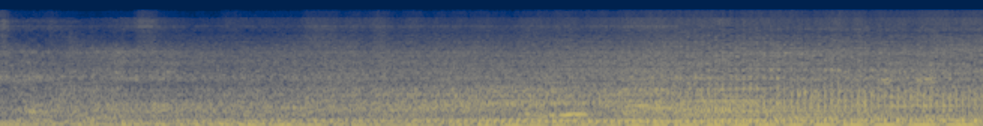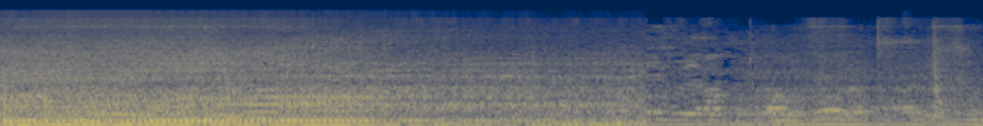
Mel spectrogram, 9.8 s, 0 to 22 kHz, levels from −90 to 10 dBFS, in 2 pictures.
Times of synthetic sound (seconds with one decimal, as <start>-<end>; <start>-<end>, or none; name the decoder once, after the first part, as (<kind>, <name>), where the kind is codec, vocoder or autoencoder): 0.0-3.4 (autoencoder, DAC-VAE); 5.0-6.3; 8.7-9.8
